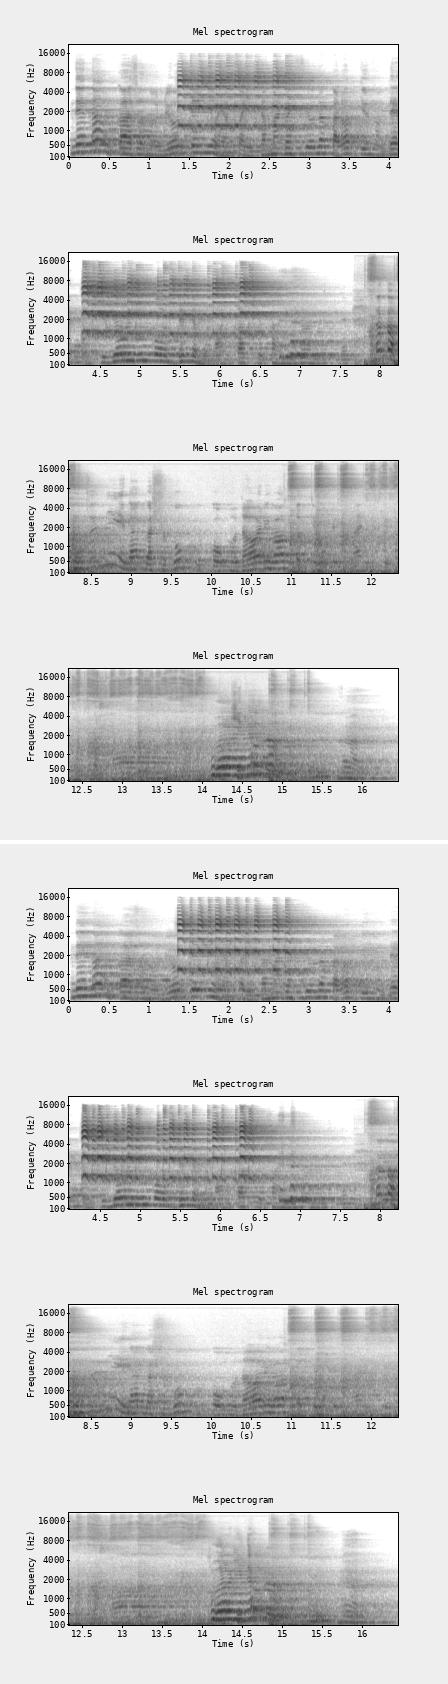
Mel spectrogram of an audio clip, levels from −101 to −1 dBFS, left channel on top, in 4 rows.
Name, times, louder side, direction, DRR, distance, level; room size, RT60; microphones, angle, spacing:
voice 1, 0.0-12.6 14.0-15.0 15.7-16.0, left 1 dB, 65° left, 3 dB, 1.7 m, -39 dB
sound 1, 1.3-2.8 4.3-6.4, right 4 dB, 25° right, 1.1 m, -26 dB
Writing, 7.7-15.3, left 1 dB, 20° left, 1.9 m, -38 dB
voice 2, 12.8-13.6 14.0-15.5 15.8-16.0, right 1 dB, 75° right, -2 dB, 2.4 m, -35 dB
20.0 x 9.0 x 6.2 m, 2.3 s
head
